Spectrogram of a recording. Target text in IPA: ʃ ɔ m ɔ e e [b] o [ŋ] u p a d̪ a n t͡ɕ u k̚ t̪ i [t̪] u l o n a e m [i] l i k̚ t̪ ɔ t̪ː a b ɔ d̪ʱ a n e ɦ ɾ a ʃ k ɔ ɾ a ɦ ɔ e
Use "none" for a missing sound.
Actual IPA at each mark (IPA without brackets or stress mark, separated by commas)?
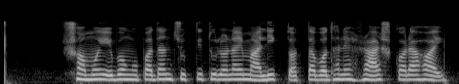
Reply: b, ŋ, t̪, a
